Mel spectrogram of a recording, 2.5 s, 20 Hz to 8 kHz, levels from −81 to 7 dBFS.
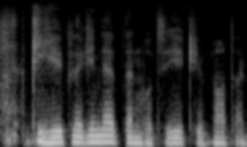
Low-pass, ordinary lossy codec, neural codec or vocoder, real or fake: none; none; codec, 16 kHz, 0.5 kbps, FunCodec, trained on Chinese and English, 25 frames a second; fake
